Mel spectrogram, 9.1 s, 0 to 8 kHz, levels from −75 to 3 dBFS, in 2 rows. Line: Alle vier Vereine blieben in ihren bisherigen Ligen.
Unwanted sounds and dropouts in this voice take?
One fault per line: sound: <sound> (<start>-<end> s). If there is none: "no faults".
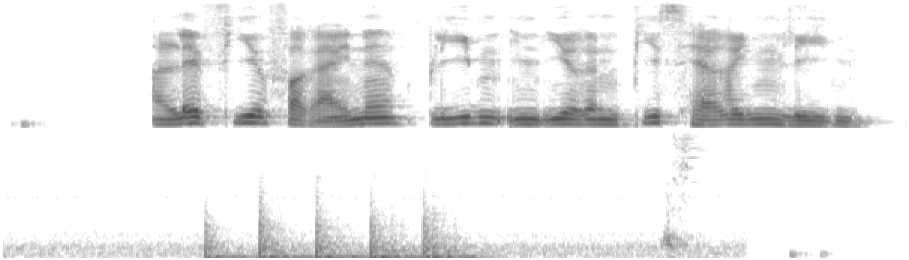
sound: thud (5.5-7.1 s)
sound: whoosh (7.8-8.1 s)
